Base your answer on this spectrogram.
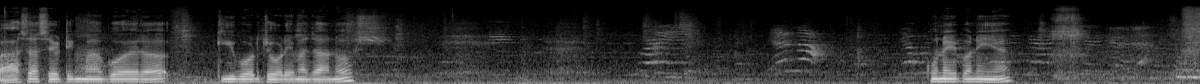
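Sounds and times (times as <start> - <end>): faint children's voices: 2.7 - 12.0.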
